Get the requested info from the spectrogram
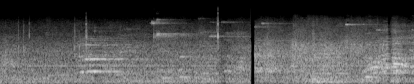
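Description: A basketball bouncing on a gym's hardwood floor, with short high sneaker squeaks and crowd voices echoing in the hall.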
